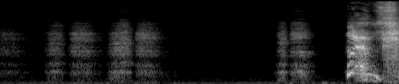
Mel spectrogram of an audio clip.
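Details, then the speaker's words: Adult male with no allergies, deliberately inducing sneezes and saying a sudden weather change from about 50 to 15 degrees makes him extra sensitive: a quick volley of small, hissing sneezes in two bursts, then a louder, fuller sneeze. "bless me excuse me yes that's one good thing about the weather changing you know going from like 50 degrees to like 15 in a short time it makes me a little extra sensitive"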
